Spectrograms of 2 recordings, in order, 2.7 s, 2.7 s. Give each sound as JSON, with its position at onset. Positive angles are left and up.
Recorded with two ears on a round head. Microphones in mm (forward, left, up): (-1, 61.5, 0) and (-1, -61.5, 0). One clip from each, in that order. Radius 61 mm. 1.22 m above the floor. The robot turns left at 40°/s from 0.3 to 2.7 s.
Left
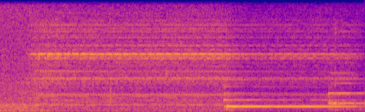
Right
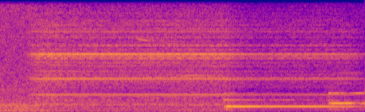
{"t": 1.7, "sound": "a piano", "azimuth_deg": 145, "distance_m": 3.0}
